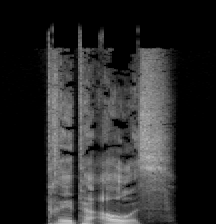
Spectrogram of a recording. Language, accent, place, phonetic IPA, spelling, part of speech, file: German, Germany, Berlin, [ˌtʁeːtə ˈaʊ̯s], trete aus, verb, De-trete aus.ogg
- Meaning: inflection of austreten: 1. first-person singular present 2. first/third-person singular subjunctive I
